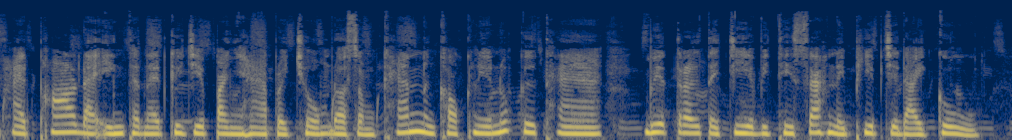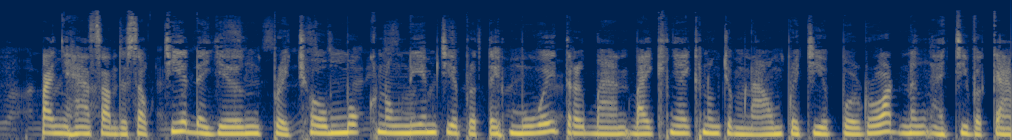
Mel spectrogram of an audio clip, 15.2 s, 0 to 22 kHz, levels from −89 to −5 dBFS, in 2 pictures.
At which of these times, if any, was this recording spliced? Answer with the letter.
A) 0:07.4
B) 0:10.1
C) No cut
C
